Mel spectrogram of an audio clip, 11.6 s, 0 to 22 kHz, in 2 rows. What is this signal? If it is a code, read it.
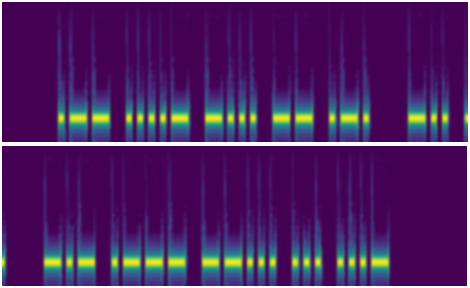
Morse code, heard as a keyed tone, about 17 wpm, 700 Hz. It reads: W4BMR DE KJ7SV
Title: USA Callsign DE Callsign - 5 Characters - 17wpm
